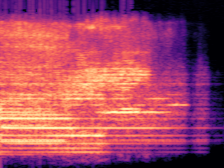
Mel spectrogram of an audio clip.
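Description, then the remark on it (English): A loud, sustained train horn blast with rich harmonic tones, holding steady for nearly two seconds before fading, followed by a brief short toot. “Here comes this fucking train again.”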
